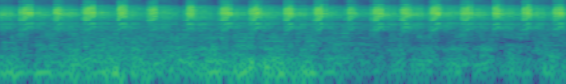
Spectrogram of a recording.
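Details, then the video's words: Sunda bush warbler, locally pijantur, on a training master with the song styles called tembakan and besetan. A steady string of harsh, rasping high notes repeats about three times a second. "Burung Pijantur Gacor"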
